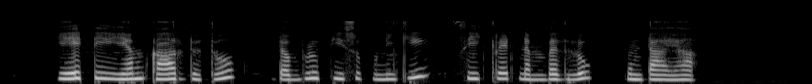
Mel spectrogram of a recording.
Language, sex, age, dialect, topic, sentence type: Telugu, female, 25-30, Southern, banking, statement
